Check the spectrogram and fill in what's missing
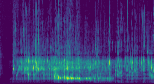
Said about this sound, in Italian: Era in preda a una crisi mi affrettai a versarle in un bicchiere d'acqua alcune gocce di sedativo.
